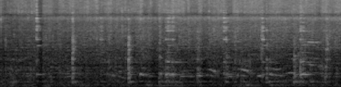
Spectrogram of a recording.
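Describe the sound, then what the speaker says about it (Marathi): Chopped onion frying with garam masala, curry leaves and green chilli in a pan for a chicken curry, a steady close sizzle with repeated scraping stirs of a spoon against the pan, no voices. "कांदा आपण चांगला असा लाल परतून करून घेऊ"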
